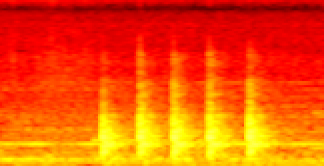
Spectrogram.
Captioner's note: knocks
